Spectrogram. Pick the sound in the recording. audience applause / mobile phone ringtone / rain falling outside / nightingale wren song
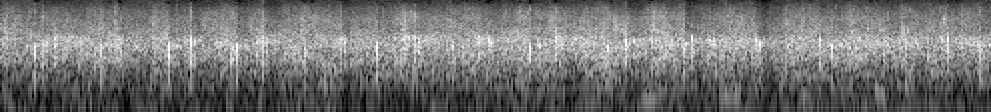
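audience applause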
